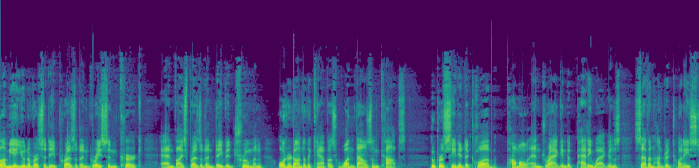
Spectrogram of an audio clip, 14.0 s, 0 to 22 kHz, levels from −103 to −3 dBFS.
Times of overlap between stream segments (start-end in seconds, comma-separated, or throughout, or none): 1.86, 3.85, 5.87, 9.84, 11.81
